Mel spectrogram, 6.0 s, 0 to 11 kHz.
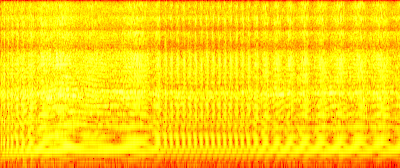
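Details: OS FS-40 Surpass four-stroke glow engine first run, high-speed needle 2 turns open, other settings factory: high buzzy note holds steady, dips briefly and recovers cleanly without sputter; normal running.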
